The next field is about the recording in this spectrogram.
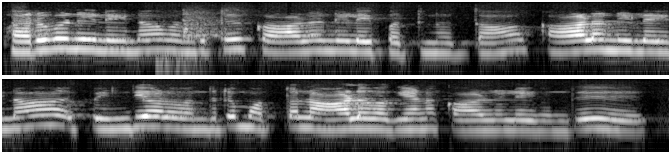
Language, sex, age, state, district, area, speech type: Tamil, female, 18-30, Tamil Nadu, Namakkal, urban, spontaneous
